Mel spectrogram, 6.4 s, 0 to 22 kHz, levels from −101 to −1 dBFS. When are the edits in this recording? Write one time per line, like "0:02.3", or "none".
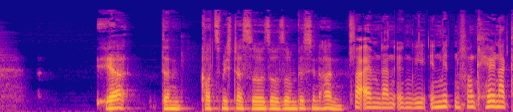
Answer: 0:04.4

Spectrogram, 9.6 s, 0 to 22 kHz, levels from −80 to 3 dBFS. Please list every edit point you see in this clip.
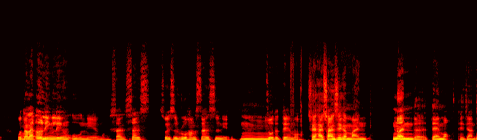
none

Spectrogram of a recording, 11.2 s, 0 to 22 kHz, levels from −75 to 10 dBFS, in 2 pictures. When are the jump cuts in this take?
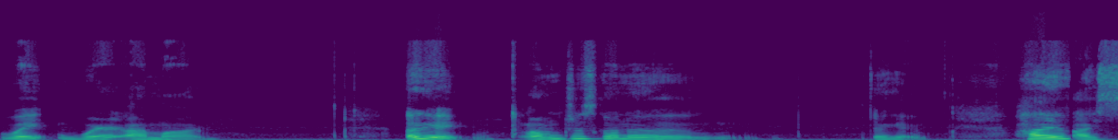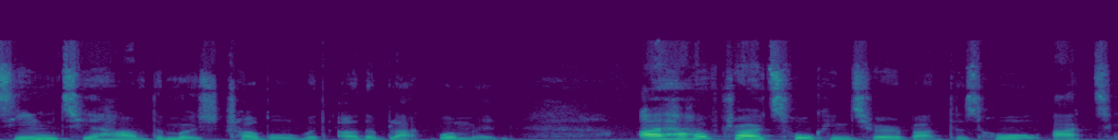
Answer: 0:05.3

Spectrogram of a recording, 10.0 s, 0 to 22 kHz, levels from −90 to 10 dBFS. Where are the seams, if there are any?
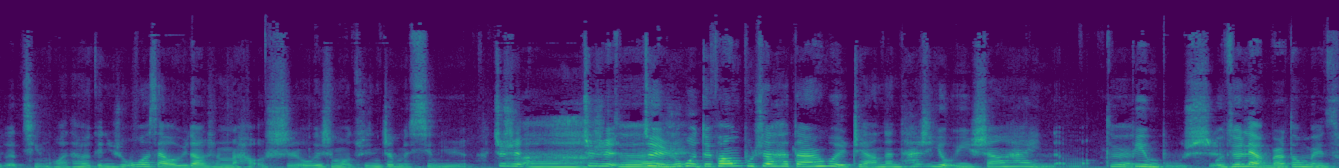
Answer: none

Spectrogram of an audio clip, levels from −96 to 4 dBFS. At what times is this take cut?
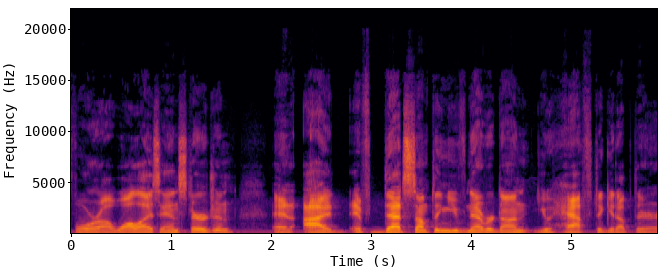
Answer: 0:02.7

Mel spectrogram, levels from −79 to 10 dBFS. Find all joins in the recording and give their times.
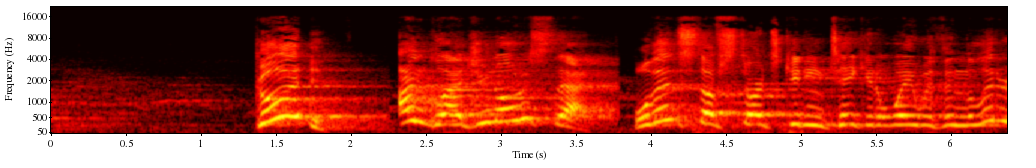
0:02.2
0:03.8

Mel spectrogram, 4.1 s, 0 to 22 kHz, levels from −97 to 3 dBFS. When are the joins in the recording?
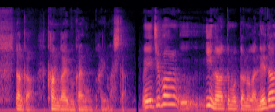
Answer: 0:02.0
0:03.1

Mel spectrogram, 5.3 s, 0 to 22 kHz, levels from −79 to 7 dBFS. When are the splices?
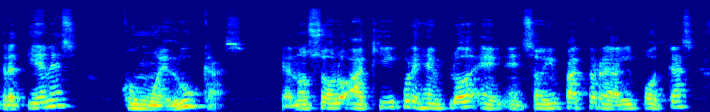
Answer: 0:02.1

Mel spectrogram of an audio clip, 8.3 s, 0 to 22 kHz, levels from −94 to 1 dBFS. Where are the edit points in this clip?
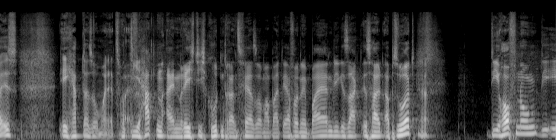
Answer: none

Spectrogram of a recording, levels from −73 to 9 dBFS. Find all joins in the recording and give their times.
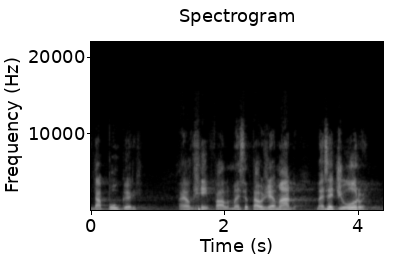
0:01.3

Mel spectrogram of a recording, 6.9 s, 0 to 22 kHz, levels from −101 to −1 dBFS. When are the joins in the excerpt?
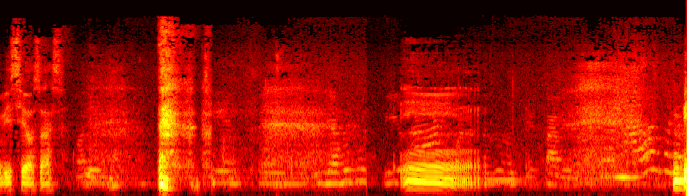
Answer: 0:02.1
0:03.7

